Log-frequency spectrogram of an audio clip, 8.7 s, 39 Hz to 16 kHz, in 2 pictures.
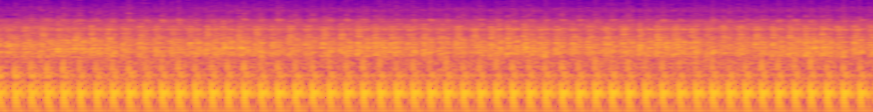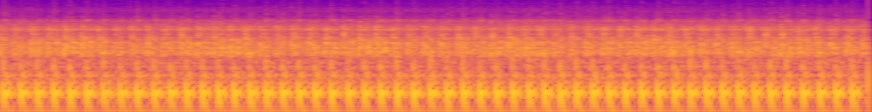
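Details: Honda XL250S at steady idle: gritty grinding that pulses about four times a second in time with the engine; source unknown.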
